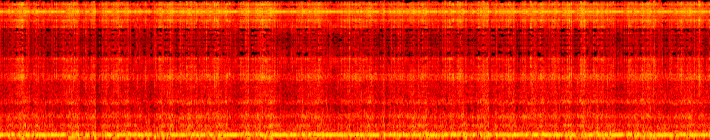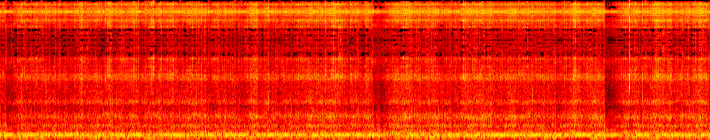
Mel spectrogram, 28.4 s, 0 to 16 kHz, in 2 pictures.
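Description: Loud, steady drone and rumble of a bicycle rolling along a concrete sidewalk, picked up through a seat-post-mounted GoPro Hero 2, with a deep hum that never lets up.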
